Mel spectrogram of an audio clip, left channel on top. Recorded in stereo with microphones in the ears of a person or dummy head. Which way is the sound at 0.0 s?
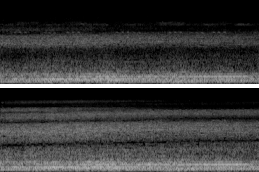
65° right (ahead or behind).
